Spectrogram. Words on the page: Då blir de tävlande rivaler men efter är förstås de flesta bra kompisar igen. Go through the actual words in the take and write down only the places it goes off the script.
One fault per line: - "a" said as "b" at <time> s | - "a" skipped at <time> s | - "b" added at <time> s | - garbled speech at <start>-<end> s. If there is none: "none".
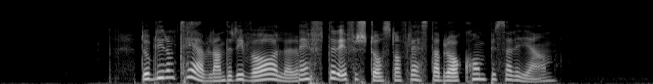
- "men" skipped at 3.0 s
